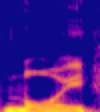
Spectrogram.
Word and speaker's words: Mwa: I like the fact that there was a guy that played for Andor yesterday and his name was Mwa. I'm sure it's pronounced Moy, but I just saw it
